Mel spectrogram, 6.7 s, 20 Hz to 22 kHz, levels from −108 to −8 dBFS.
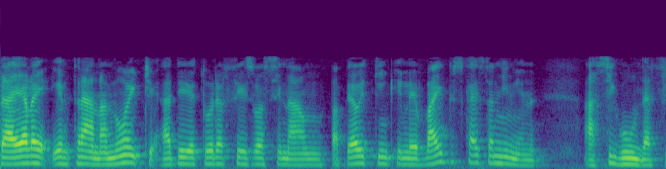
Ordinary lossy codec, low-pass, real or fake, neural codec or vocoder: none; 5.4 kHz; fake; codec, 16 kHz, 2 kbps, FunCodec, trained on LibriTTS, 25 frames a second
